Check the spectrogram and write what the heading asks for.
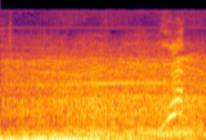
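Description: Electronic sound effects of a TV programme's closing graphics: a low steady hum, then, near the end, swooping tones that rise and fall in quick arcs as electronic outro music begins.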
